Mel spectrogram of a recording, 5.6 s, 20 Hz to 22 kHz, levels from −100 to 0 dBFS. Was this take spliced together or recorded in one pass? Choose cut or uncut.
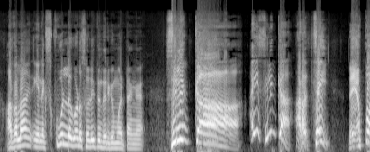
cut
